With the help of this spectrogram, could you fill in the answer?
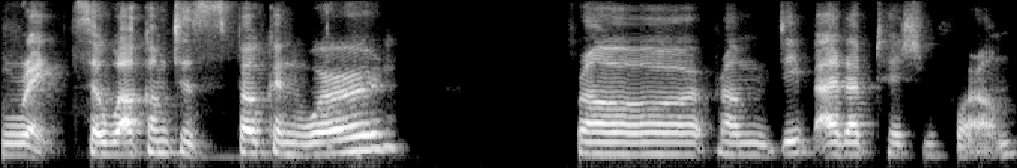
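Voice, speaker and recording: Fairly even intonation against a quiet background. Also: woman. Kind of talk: casual group call talk.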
